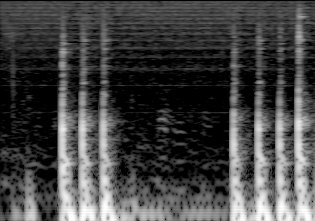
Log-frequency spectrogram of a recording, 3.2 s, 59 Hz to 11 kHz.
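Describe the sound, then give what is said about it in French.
Knuckles rap on a hotel room door: three sharp knocks, a pause, then four more in quick succession, each crisp and hollow. “Il trouve la chambre 203, hésite un moment et frappe.”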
